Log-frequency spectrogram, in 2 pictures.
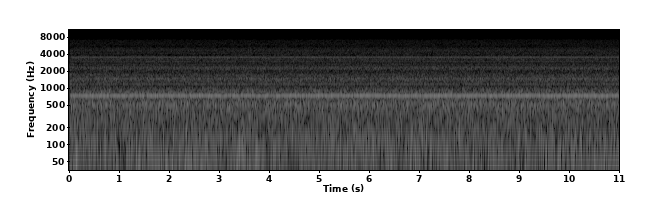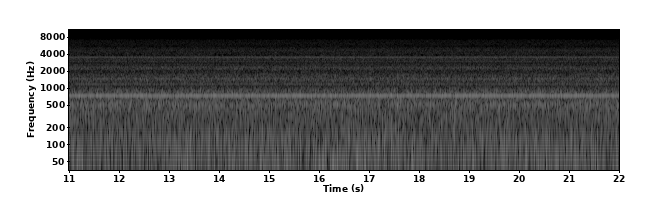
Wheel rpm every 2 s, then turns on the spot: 0, 0, 0, 0, 0, 0, 0, 0, 0, 0, 0.
none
